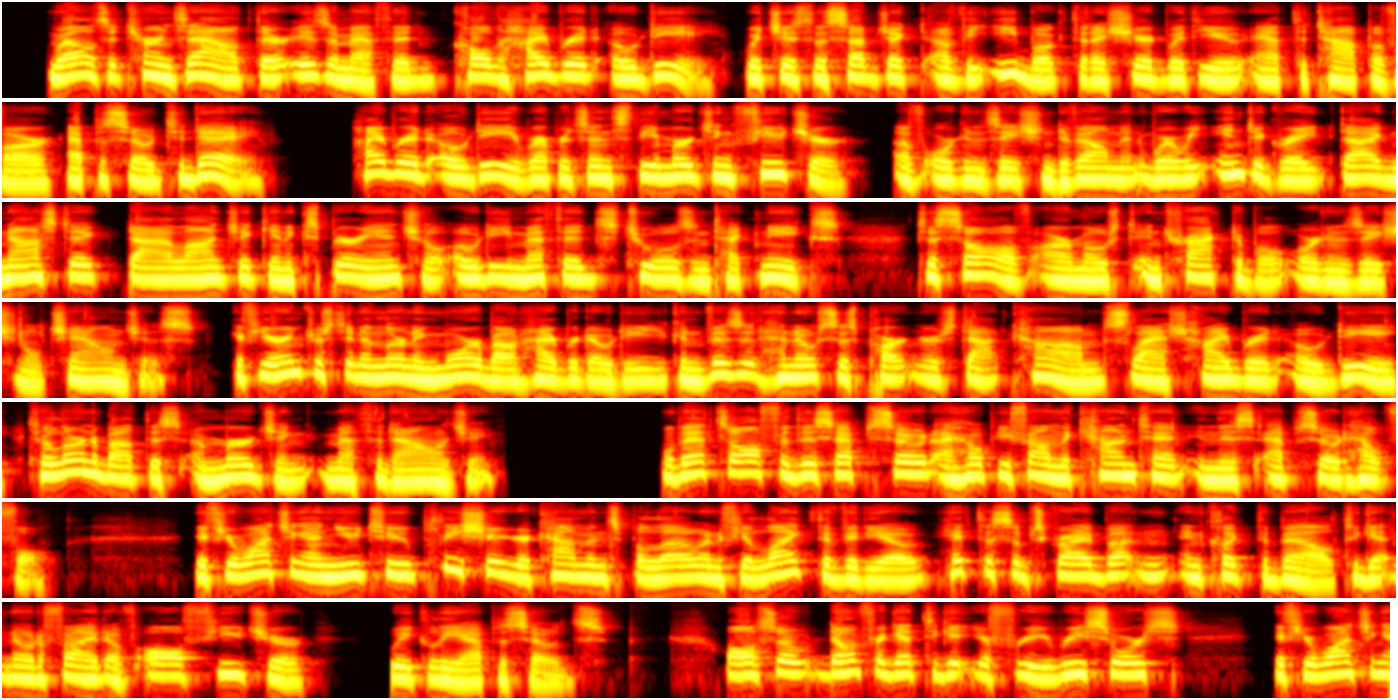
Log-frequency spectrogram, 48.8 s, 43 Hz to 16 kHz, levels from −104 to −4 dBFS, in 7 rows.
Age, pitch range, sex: 40-59, 140-175 Hz, male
